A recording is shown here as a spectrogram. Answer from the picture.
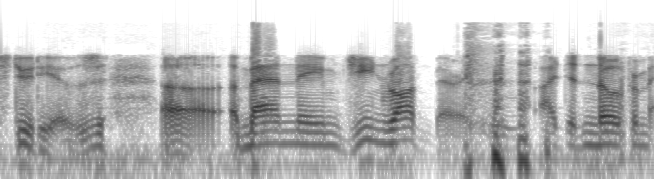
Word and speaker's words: Roddenberry: I mispronounced his name. I called him Mr. Rosenberry, and he, in turn, also made a mistake in pronouncing my name.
